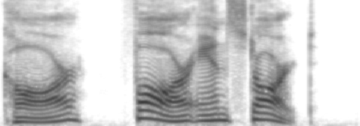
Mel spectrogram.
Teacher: The jaw drops, the mouth starts wide open. But don't stop there. Keep the sides of the tongue anchored and let the sound curl into /r/ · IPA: /ɑr/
